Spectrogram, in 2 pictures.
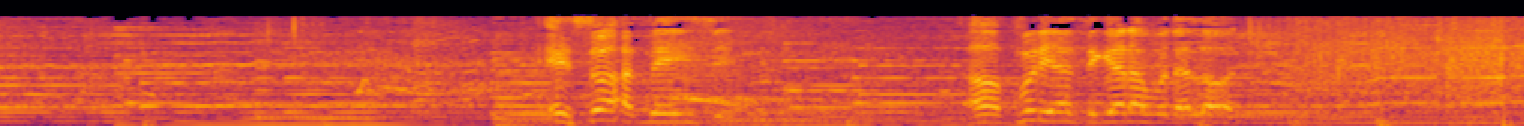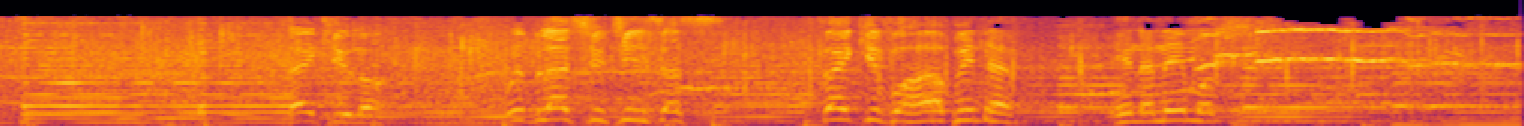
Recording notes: Preached At The 12 Foundations Of The Bacenta Camp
